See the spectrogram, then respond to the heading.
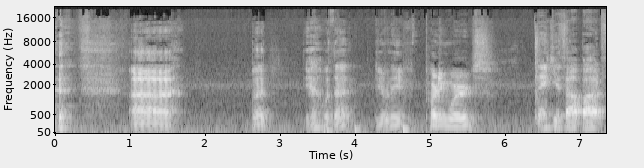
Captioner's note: laughs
